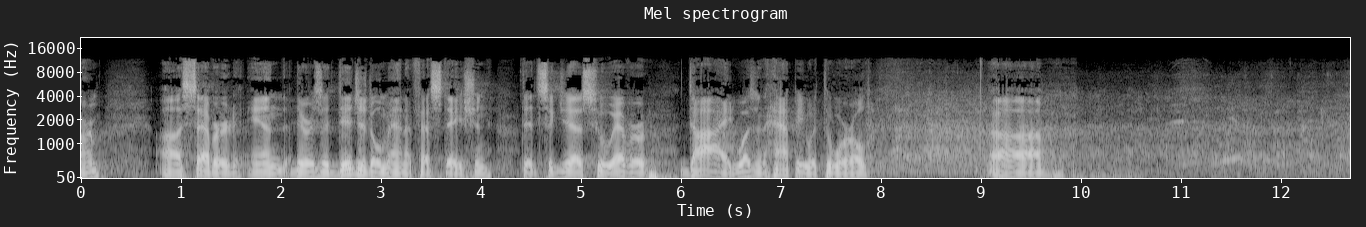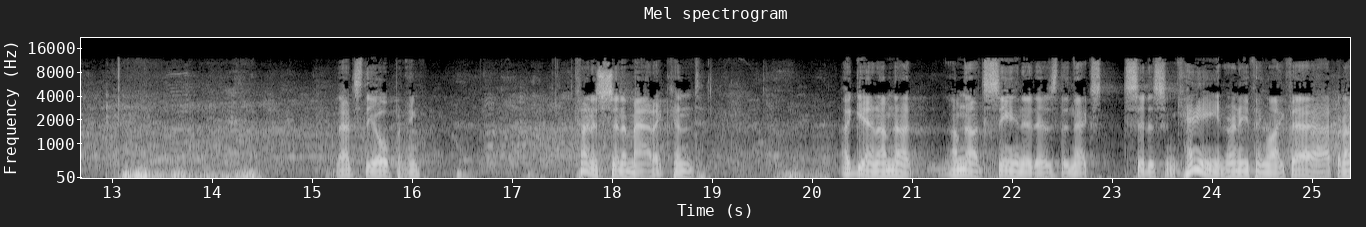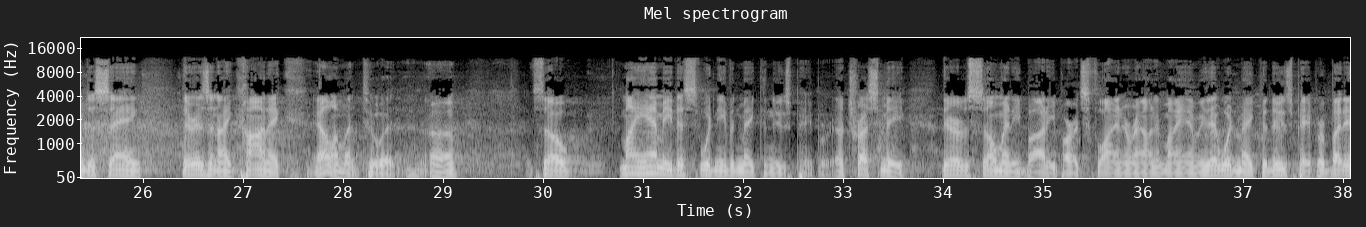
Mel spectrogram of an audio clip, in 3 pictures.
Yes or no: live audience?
yes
